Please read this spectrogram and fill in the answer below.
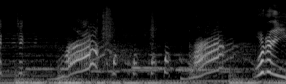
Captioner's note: clucking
